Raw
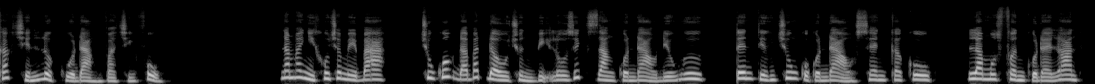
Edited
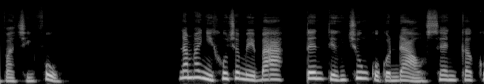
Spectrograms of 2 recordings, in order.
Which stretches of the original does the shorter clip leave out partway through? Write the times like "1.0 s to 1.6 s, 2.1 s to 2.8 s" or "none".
4.0 s to 7.2 s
